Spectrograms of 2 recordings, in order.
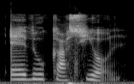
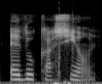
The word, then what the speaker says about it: educación: But in Spanish, remember, we're sticking to these 5 tense vowels, so I need to pronounce this letter as U. U. Educación. Educación. Educación.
